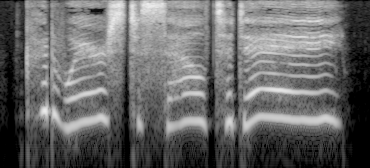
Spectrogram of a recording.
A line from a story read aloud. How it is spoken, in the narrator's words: she called out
